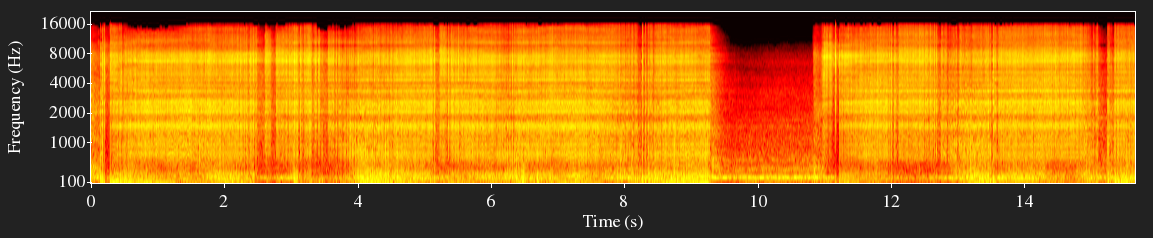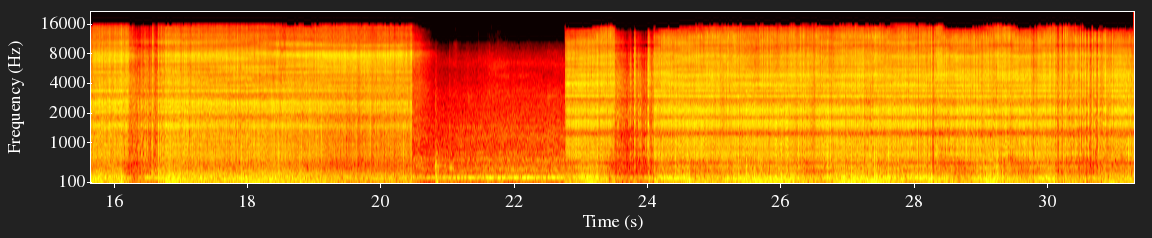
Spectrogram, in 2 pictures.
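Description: Wire-feed welder arc crackling steadily as it lays weld on steel, in three runs broken by two short pauses, about nine and twenty seconds in.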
